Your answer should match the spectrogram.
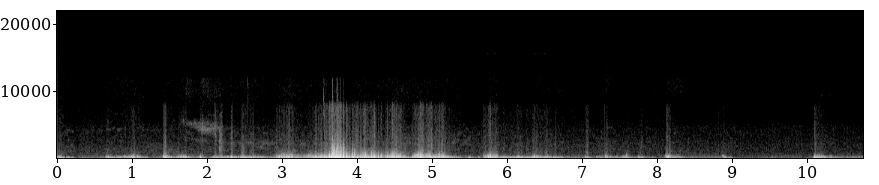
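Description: Low thumps and rumbling noise picked up by an open microphone on an online call, coming in irregular bursts with a louder stretch a little past the middle.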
